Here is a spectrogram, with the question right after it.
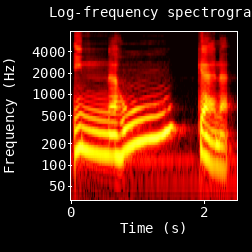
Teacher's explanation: تمد بمقدار حركتين وتسمى صلة صغرى، وهو مد ملحق بالمد الطبيعي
